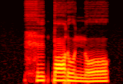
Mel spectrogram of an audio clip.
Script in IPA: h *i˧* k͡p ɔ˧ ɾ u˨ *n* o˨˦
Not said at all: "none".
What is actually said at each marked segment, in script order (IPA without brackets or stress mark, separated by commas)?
i˧, n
